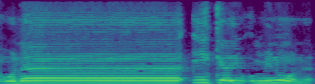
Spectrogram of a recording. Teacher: هنا مد متصل أربع حركات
